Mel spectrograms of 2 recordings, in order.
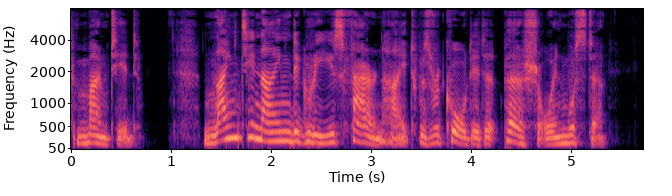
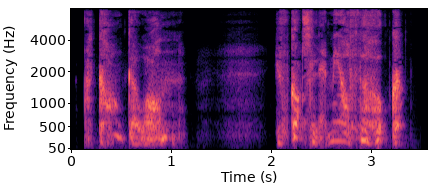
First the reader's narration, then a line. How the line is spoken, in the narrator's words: heard a woman whisper urgently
